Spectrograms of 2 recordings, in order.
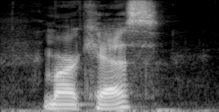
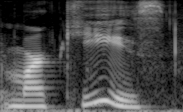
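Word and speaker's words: Marquess: That's how I pronounce it because it sounds like it rhymes. But when I was younger, I always pronounced it Marquise. Am I wrong? – I think it rhymes with yes.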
